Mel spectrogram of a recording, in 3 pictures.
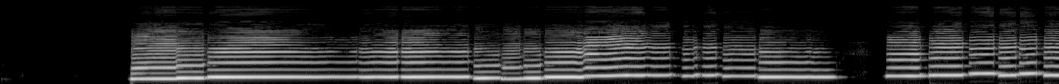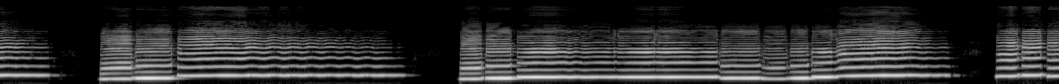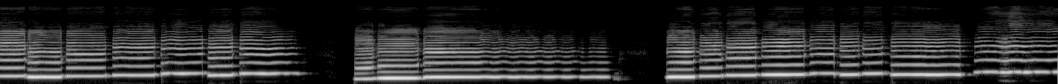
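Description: Classic Xaphoon (a plastic single-reed pocket sax) played solo: a slow melody in short phrases separated by brief breath pauses, with vibrato on the held notes. It starts about a second in.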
